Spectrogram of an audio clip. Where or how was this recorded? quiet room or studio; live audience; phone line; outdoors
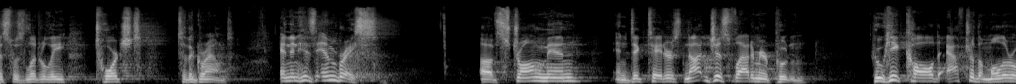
live audience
